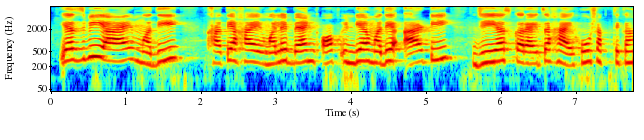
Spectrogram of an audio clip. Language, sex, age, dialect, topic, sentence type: Marathi, male, 31-35, Varhadi, banking, question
